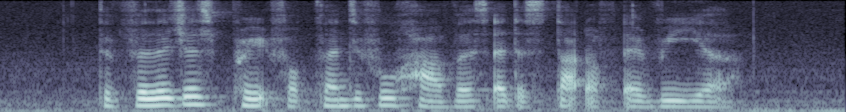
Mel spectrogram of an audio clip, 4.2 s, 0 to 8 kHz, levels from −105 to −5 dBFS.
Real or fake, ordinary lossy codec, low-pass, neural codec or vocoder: real; none; none; none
